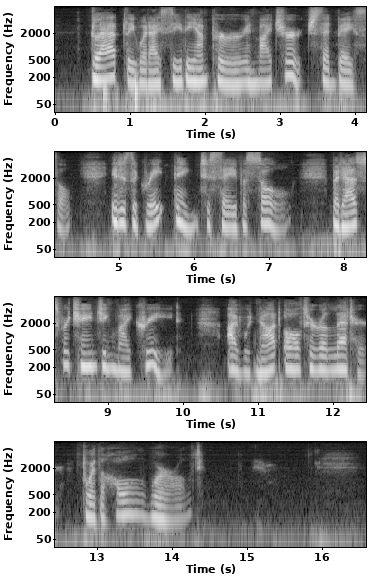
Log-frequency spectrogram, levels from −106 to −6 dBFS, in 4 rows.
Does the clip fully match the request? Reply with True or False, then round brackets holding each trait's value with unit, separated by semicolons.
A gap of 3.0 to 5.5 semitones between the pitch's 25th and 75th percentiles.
True (3.7 semitones)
